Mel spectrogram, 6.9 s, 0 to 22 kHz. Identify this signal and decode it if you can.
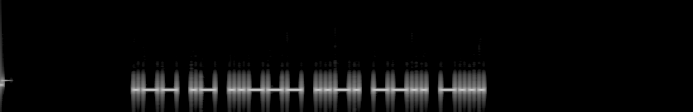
Morse code, heard as a keyed tone, about 25 wpm, 700 Hz. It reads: WA2FZB
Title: Call Signs - 25wpm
